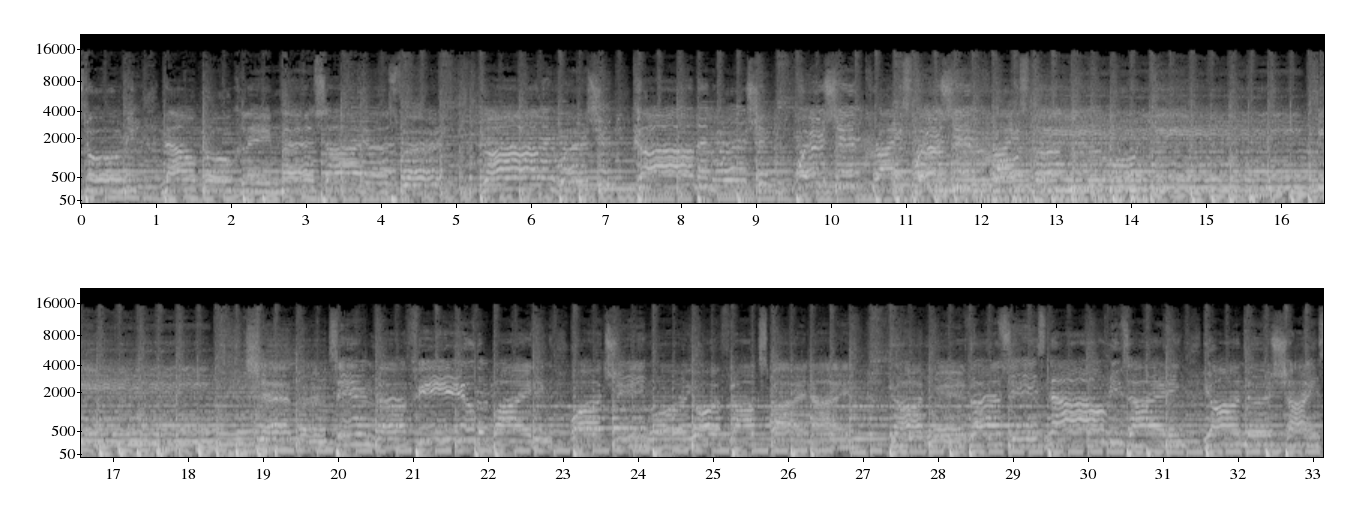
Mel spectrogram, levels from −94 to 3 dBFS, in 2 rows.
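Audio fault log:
4.00, 8.01, 12.01, 16.02, 20.03, 24.03, 28.04 and 32.05 s: overlapping chunks. The audio was handled in 4.0 s blocks, each starting 6.5 ms before the previous one ended, so that sliver plays twice at every join. This produces a brief click or stutter every four seconds.
10.8 to 19.2 s: doubled audio track. A full-band copy of the sound trails the original by about one and a half seconds at roughly the same level. It has no decay or room colour and starts and stops abruptly, likely from a second, slower capture path mixed in.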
